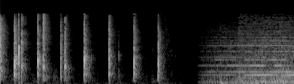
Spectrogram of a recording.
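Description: Seven crisp, evenly spaced handclaps ring out alone in a steady rhythm, sending off a guest at the end of a show segment, then a brief silence before music begins.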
